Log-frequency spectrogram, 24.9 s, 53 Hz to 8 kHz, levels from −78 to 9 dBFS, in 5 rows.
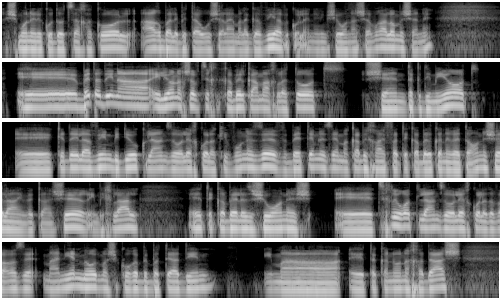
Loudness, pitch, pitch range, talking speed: -16 LUFS, 125 Hz, 115-140 Hz, 165 wpm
